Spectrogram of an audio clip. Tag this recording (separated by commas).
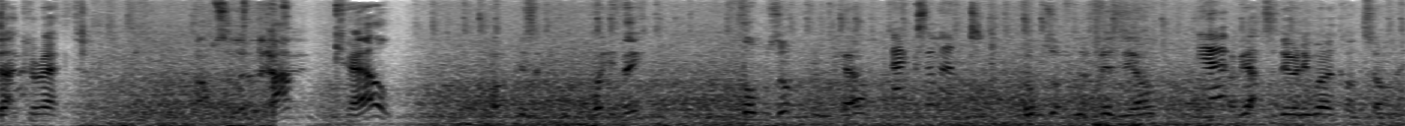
Speech, outside, rural or natural, Vehicle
